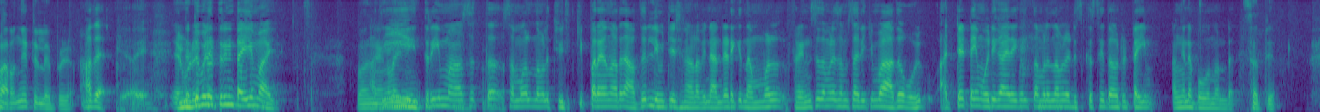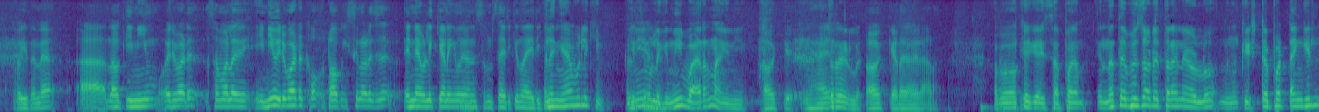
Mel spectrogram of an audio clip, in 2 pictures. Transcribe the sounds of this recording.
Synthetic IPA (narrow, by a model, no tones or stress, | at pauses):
pɐrɐɲːiʈːilːɐipːoːɻṵmɐ̰ðeemeːupoːiit̪ːrijumʈɐjmaːji | ɐpːoɐɲɐðŋɐɭiːit̪rijmaːsɐt̪ːesɐmɐɣɐɭnɐmːɐɭt͡ɕuɾikʲːipːɐrɐjaːnɨpɐrɐɲːaɐðo̞ɾulimitːeːʂ̬ɐnaːɳɨpinːeɐɳɖejɽɐkːɨnɐmːɐɭfreɳɖsɨnɐmːɐls̬ɐmsaːɾikʲːumboːɭɐðɨoɾɐ̰tːɐʈːɐjmo̞ɾukaːɾjɐŋʲːilnɐmːɐlnɐmɐɭɖiskɐsejt̪aːoɾuʈɐjmɐŋːɐne̞p̬o̞ːɣunːuɳɖɨsɐt̪jɐm | ɐpːoːit̪ːɐnːḛnɐmukːɨinijumo̞̰ɾubaːɽɨsɐmɐlɐinio̞ɾubaːɽɨʈoːpiksinkrɐt͡ɕːɨenːeʋiɭikʲːaːɳeŋɡilɲaːnsɐmsaːɾikʲːunɐðaːjiɾikʲːɐːlːeɲaːnʋiɭikʲːumʋiikːmʋiɭikʲːumniːʋɐɾɐɳɐinijumoːkːḛɲaːirɐjuɭːɨ̰o̞ːkːeɐɽḛʋɐ̰ɾa̰ːɳɨ̰ | ɐpːooːkːekɐjsɐpːɐːinːɐt̪ːepːis̬oːɽit̪rɐinaːjuɭːuniŋːɐɭkɨiʂʈɐpːeʈːeŋɡil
